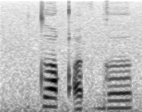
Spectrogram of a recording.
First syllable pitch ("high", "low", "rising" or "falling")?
high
